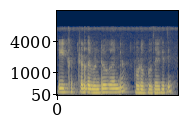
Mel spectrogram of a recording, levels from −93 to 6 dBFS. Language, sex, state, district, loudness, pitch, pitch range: Kannada, male, Karnataka, Koppal, -15 LUFS, 160 Hz, 145-165 Hz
